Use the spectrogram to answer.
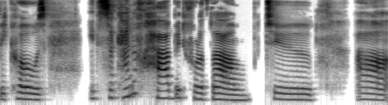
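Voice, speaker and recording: Speaking with a non-native accent, a woman with a fairly low pitch uses fairly even intonation and a bright, sharp tone. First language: not English. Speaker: Reiki energy healer. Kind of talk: personal video message to a client. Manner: halting, many fillers.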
